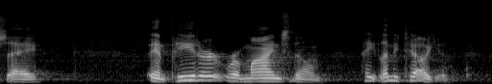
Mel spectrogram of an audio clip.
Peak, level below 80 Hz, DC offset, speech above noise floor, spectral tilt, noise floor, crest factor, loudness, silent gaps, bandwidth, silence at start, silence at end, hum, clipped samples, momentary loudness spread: -6 dBFS; -76 dBFS; under 0.1%; 34 dB; -7.5 dB/octave; -58 dBFS; 20 dB; -24 LUFS; none; 13.5 kHz; 0 s; 0.25 s; none; under 0.1%; 15 LU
